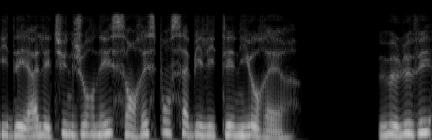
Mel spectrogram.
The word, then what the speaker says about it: responsabilité: See, the ES is to be pronounced as res. ES to be pronounced as a. So, respon. ON you already know it is to be pronounced as O. So, responsabilité. I is pronounced as E. So, responsabilité ni horaire.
